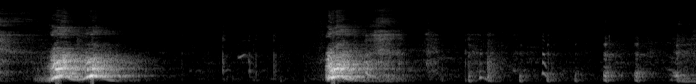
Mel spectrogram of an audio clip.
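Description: Great Dane barking for food: two deep barks in quick succession about half a second in, another about three seconds in, then a string of quieter short sounds.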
